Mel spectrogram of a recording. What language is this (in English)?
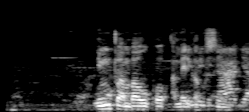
Swahili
